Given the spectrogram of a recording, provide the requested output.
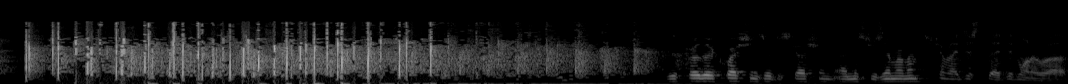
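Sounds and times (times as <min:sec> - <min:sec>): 
meeting attendees applauding: 0:00.0 - 0:06.8
speech: 0:06.9 - 0:10.6.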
